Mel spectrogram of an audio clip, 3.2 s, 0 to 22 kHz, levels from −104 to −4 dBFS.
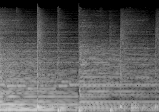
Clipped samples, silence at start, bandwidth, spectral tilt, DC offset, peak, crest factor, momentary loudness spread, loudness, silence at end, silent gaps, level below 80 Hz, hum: under 0.1%; 0 s; 13.5 kHz; -6.5 dB/octave; under 0.1%; -16 dBFS; 14 dB; 9 LU; -31 LUFS; 0 s; none; -42 dBFS; none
